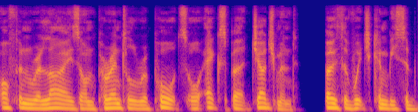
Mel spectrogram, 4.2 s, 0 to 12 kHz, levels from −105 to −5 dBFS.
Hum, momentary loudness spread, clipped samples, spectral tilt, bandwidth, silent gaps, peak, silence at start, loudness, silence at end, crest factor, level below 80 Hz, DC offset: none; 5 LU; under 0.1%; -6 dB/octave; 10.5 kHz; none; -8 dBFS; 0 s; -25 LUFS; 0 s; 16 dB; -60 dBFS; under 0.1%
